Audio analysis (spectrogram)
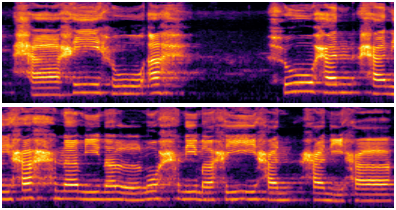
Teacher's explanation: huruf H ini kita cara mengeluarkan nafasnya lebih banyak dibandingkan huruf-huruf yang lainnya ya. Lebih banyak dan lebih halus cara mengeluarkannya.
